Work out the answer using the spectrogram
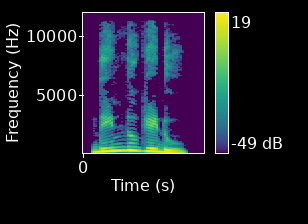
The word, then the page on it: ದಿಂಡುಗೆಡು: diṇḍugeḍu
